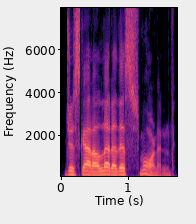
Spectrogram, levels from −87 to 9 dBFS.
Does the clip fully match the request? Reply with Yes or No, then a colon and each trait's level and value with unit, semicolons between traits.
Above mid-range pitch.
No: medium, 140 Hz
